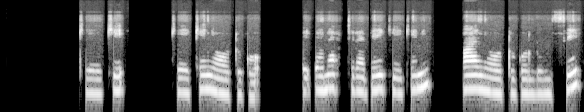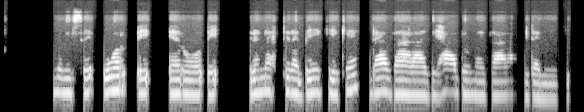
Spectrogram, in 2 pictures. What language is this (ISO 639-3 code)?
ful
